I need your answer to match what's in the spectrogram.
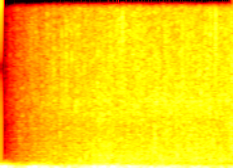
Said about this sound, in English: As you consider this, you hear a low rumble as the skies of Wonderland quickly turn overcast and a thunderstorm begins to roll in.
